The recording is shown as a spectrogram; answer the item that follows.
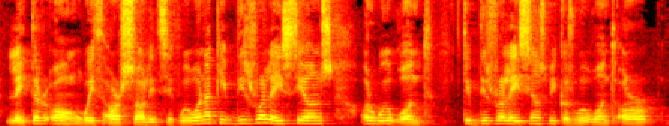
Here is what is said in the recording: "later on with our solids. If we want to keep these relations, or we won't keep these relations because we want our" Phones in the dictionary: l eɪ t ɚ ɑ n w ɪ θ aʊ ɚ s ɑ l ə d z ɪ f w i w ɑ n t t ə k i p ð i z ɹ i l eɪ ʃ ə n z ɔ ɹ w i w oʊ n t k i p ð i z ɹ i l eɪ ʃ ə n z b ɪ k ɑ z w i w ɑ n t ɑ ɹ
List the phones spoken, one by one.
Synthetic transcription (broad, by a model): l eɪ t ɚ ɑ n w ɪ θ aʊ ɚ s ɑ l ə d s ɪ f w i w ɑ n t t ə k i p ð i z ɹ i l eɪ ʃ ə n s ɔ ɹ w i w oʊ n t k i p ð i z ɹ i l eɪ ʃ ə n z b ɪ k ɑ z w i w ɑ n t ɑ ɹ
